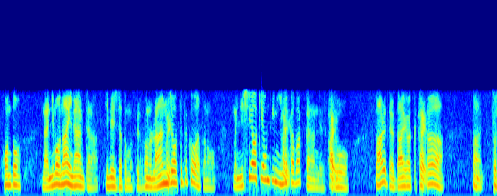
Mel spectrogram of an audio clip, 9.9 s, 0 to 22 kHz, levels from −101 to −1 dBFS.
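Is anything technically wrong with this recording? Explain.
Yes, the whole clip has been through an AMR narrowband mobile codec. The speech is cut off sharply at 4 kHz because the codec samples at 8 kHz, and the voice is rebuilt from a vocal-tract model fed with 2 to 10 pulses in each 5 ms. That gives it the dull, boxy phone-call sound that's plainly audible here, which fits one of AMR-NB's higher modes, somewhere around 10 kbps.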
